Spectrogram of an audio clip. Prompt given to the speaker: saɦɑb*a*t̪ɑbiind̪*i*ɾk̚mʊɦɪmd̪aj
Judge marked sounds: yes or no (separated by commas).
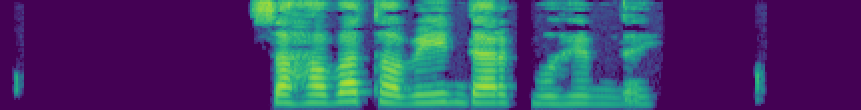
yes, no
